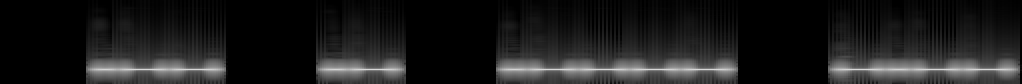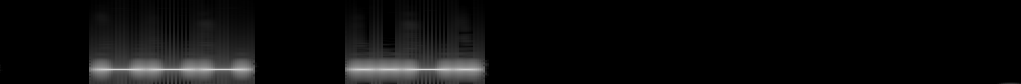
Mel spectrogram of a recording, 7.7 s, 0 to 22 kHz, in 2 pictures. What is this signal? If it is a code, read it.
Morse code, heard as a keyed tone, about 25 wpm, spaced as for 14 wpm, 700 Hz. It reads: WA1YOF
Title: USA Call Signs - 6 Characters - 3x Character Spacing - 25wpm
